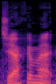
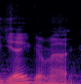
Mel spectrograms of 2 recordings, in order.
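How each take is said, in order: First: The first part sounds like 'jagga'. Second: The first part sounds like 'jaeger'. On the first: This is how another person says it. The speaker calls it wrong. "he was calling it Jagamech for fucking decades" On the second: This is the accepted way to say it. The speaker calls it right. "no, it's a Jaegermech"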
